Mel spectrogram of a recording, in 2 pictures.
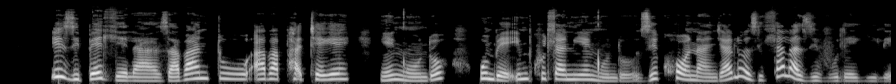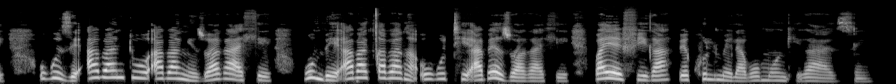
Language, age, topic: North Ndebele, 25-35, health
